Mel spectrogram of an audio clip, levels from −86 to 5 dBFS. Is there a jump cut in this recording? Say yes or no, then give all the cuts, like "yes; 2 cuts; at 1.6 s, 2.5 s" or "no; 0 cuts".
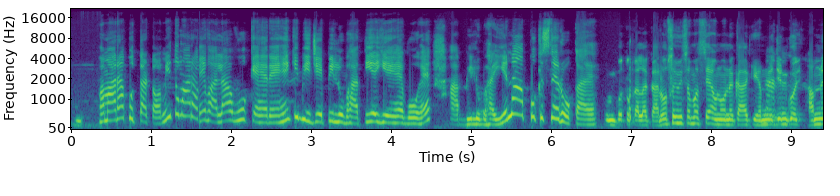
yes; 1 cut; at 1.6 s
